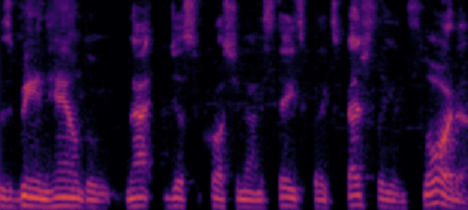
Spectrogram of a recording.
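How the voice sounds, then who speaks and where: A man speaks in an American accent. His pitch is medium and his intonation fairly even. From St. Louis, US Midwest. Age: 60s. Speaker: pastor. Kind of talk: casual chat. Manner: halting.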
